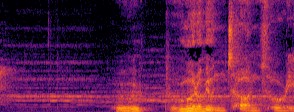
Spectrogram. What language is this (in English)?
Korean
